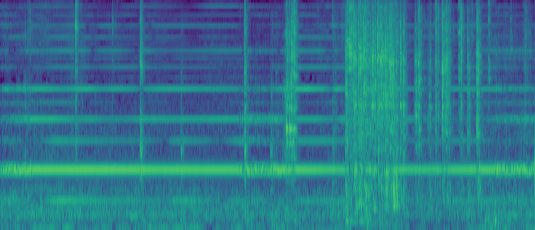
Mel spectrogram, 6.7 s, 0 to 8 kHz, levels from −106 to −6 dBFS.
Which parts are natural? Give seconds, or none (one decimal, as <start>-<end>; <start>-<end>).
0.4-3.0; 3.6-6.2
